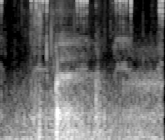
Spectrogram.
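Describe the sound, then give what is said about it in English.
A mechanical ratcheting whir of a film camera winding on after the first shot, fairly loud, with repeated clicking pulses and a sharper click near the middle, no voices present. “That's an awesome winding on noise.”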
